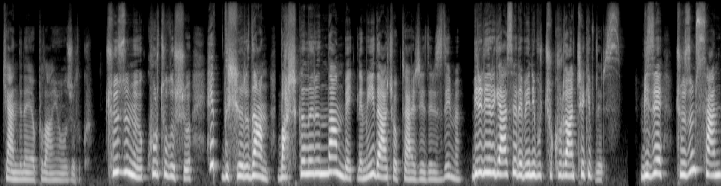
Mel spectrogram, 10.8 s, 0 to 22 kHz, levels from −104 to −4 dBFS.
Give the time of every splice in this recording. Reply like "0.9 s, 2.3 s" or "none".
1.5 s, 4.1 s, 7.0 s, 8.9 s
